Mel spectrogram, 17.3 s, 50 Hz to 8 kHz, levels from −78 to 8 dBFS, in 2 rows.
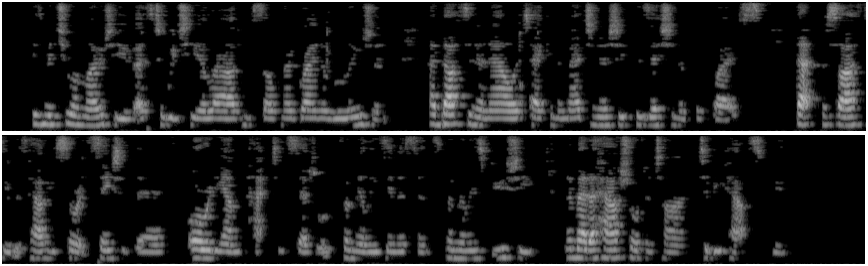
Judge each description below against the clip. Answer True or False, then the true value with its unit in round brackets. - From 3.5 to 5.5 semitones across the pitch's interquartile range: False (2.8 semitones)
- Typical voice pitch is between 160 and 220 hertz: True (185 Hz)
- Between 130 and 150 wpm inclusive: False (185 wpm)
